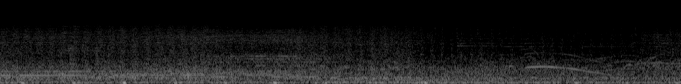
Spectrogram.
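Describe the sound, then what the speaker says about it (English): A train runs continuously along a theme park ride in Planet Coaster 2, a steady rumbling roll with a light clatter that fills the whole stretch without pausing. "I'm guessing we're waiting for another train to go through"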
